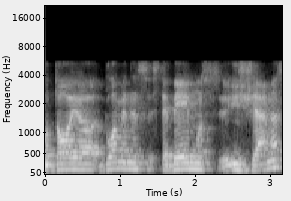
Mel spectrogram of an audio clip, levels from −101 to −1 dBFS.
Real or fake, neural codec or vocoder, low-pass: real; none; 5.4 kHz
